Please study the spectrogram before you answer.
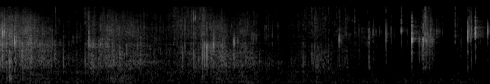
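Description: A large pile of dry pink, orange and yellow soap curls is scooped, squeezed and crumbled with fingers and palms. It makes a continuous bright, crisp crunching and crinkling with no low end, breaking into sharper, separate crackling snaps toward the end.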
